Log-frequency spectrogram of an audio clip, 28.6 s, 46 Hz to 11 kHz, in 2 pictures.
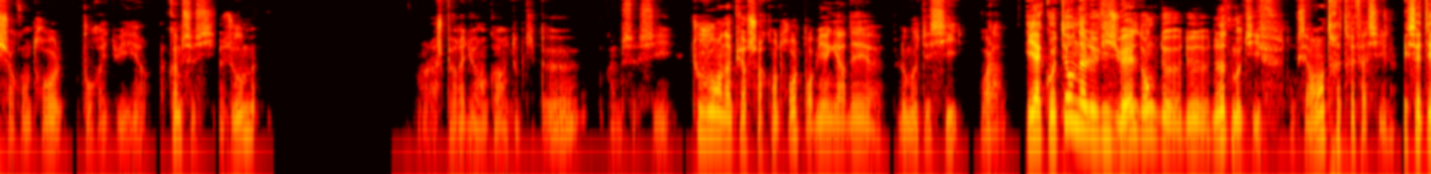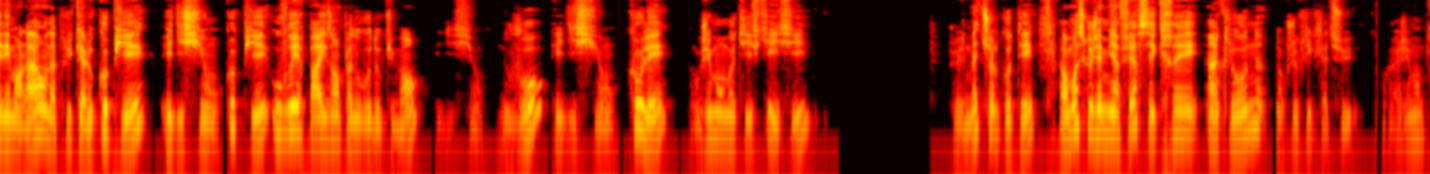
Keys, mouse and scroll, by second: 2.0 middle click, 2.2 middle click, 2.5 middle click, 3.4 click, 5.6-6.4 ctrl+drag, 7.6 ctrl+click, 9.7 click, 10.2 click, 10.3 middle click, 11.7 middle click, 12.6 middle click, 13.1 middle click, 14.0 click, 15.9 click, 16.6 click, 19.3 click, 20.0 click, 20.6 click, 21.1-21.8 drag, 21.9 middle click, 21.9-22.5 scroll up 4, 22.1 middle click, 22.3 middle click, 23.1-24.6 drag, 27.9 click, 28.4-28.6 drag.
